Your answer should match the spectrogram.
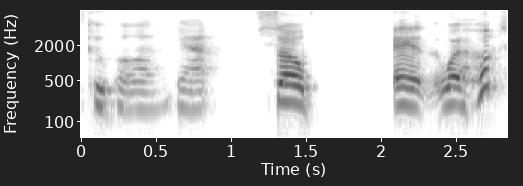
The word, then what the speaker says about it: Cupola Pond: Coppola Pond or whatnot I call it Coppola Palm but I think the right way to say is cupola yeah so it what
